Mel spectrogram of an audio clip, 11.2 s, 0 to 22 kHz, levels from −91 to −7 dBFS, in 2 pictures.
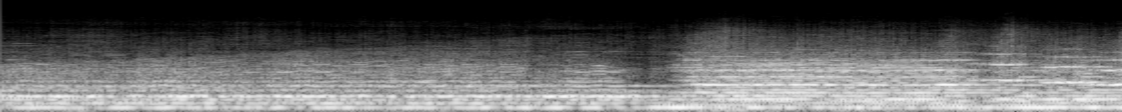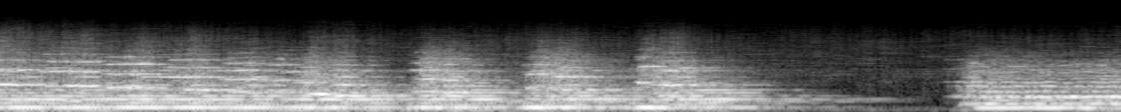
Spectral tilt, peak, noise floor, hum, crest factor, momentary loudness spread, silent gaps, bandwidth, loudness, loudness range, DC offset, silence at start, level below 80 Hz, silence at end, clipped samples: -8.5 dB/octave; -2 dBFS; -48 dBFS; none; 12 dB; 6 LU; none; 6.4 kHz; -14 LUFS; 5 LU; under 0.1%; 0 s; -36 dBFS; 0 s; under 0.1%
